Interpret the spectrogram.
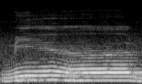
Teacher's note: Nah, ini baru ada nun sukun bertemu huruf dal, betul ya. Nun bertemu dal itu termasuk dari huruf ikhfa. Nah, dal itu termasuk huruf ikhfa, maka di situ nunnya kita baca samar-samar juga.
